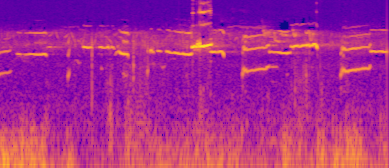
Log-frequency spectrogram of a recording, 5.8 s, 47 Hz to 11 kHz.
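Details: Calls of a white-tailed eagle at the nest, Latvian webcam, 2018: thin, high whistled notes, then brief level piping phrases with bright overtones, one sharp louder squeal near the middle.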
